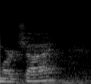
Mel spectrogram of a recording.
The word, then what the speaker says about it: Marchaj: a book by uh marai that's how you pronounce his name marai um he did a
